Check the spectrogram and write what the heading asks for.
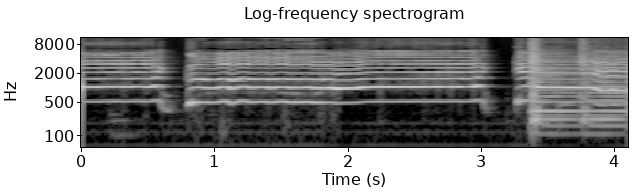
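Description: A woman's voice singing two long held notes with no accompaniment, with a short break between them. About three seconds in, acoustic guitar strumming comes back in under her voice.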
